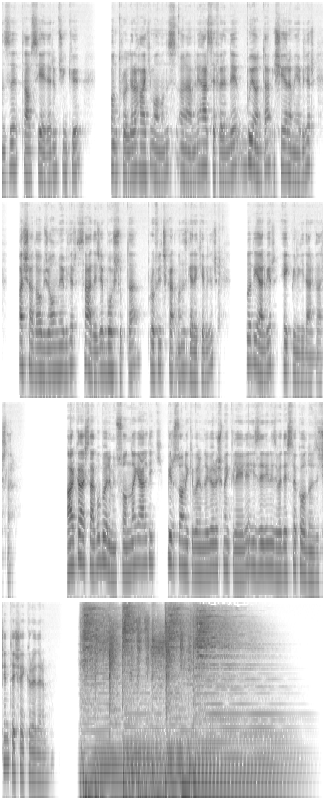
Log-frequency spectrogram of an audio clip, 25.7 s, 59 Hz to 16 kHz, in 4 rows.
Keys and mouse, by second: 1.0 right click, 3.3 click, 10.6 Delete, 13.6 click.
